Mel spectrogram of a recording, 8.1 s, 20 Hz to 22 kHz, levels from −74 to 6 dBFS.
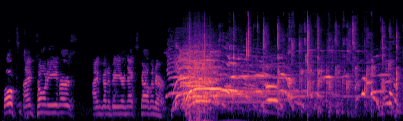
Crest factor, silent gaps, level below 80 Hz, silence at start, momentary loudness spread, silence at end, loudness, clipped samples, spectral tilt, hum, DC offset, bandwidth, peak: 14 dB; none; -60 dBFS; 0.05 s; 19 LU; 0.05 s; -18 LUFS; under 0.1%; -0.5 dB/octave; none; under 0.1%; 15.5 kHz; -6 dBFS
